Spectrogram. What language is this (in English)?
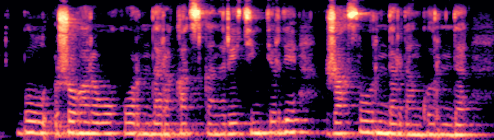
Kazakh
